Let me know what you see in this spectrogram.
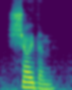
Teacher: them is unstressed also uses the words show them here show is stressed and them is unstressed so we say show them this is vowel and consonant linking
